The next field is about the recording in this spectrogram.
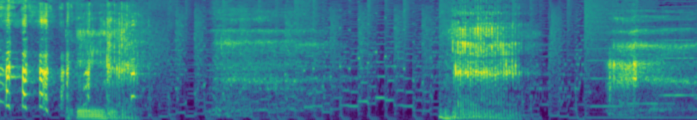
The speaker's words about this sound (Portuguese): Coloca som de cochilo aí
